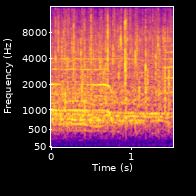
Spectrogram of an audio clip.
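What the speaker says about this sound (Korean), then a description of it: "애기들한테 박수 한 번만 쳐주세요." Audience applause at an outdoor autumn flower festival stage show, a steady dense patter of many hands clapping at close range for a brief moment, with faint crowd noise mixed in.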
